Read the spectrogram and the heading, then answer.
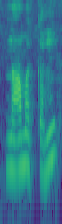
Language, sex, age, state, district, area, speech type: Tamil, male, 18-30, Tamil Nadu, Tiruchirappalli, rural, spontaneous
